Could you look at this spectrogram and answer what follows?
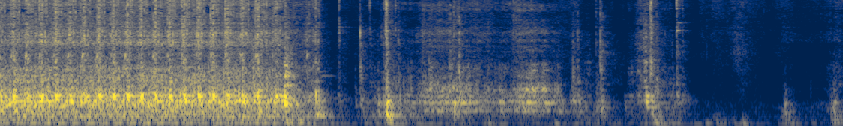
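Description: A sewing machine runs in a fast, even stitching whir for about two seconds while sewing interfaced cuff layers, then stops, followed by soft clicks and fabric handling sounds nearby.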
